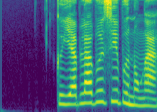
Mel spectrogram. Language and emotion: Bodo, neutral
